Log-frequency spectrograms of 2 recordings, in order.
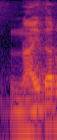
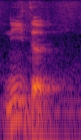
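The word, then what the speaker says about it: neither: তারপর দেখো, আই হ্যাড নিদার food, নাইদার উচ্চারণ করবে না, নিদার করবে।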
